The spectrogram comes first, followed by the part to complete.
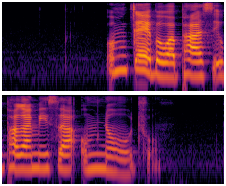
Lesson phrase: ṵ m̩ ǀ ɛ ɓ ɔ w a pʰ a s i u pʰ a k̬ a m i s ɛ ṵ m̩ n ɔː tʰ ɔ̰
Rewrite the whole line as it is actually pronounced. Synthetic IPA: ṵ m̩ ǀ ɛ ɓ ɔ w a pʰ a s i u pʰ a k̬ a m i s a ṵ m̩ n ɔː tʰ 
